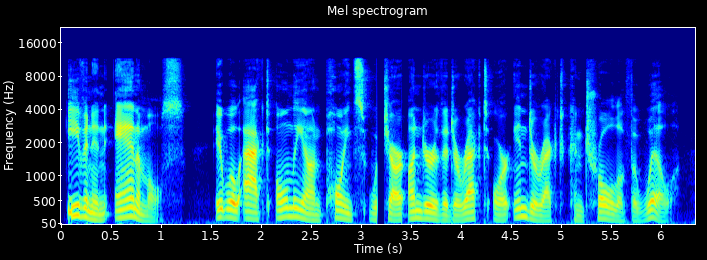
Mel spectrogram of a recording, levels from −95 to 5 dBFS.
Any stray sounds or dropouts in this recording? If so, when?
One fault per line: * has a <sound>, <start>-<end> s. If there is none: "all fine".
* has a dropout, 3.2-3.2 s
